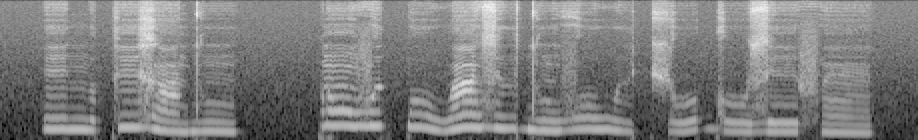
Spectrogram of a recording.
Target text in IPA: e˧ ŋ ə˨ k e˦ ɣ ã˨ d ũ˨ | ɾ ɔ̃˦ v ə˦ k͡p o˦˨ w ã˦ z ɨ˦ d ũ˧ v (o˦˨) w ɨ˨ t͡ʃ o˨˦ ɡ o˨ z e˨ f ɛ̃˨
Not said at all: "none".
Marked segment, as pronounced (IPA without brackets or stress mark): o˦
